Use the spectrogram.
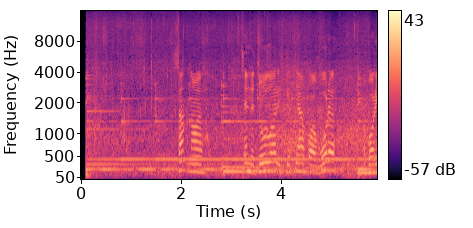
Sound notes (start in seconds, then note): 0.1 emotional music; 0.1 water lapping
